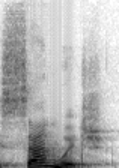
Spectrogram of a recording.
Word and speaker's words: sandwich: We don't really pronounce the D, we say sandwich.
